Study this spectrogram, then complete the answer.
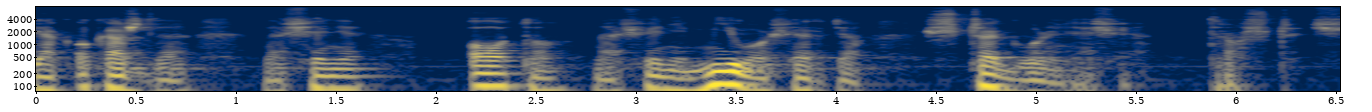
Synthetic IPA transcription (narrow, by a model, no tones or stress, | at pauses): jakɔkaʐd̪ɛnaɕeɲɛ | ɔt̪ɔnaɕeɲɛmʲiwɔɕɛɾd͡ʑa̰ʂt͡ʂɛɡulɲɛ̰ɕɛ | t̪ɾɔ̰ʂt͡ʂɨ̥t͡ɕ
